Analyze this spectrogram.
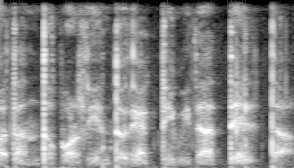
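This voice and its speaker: Someone whispers at a fairly slow pace. Noticeable background noise can be heard. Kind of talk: whispered ASMR reading of an encyclopedia article, sleep aid. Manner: whispered.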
